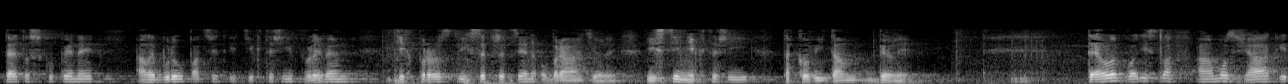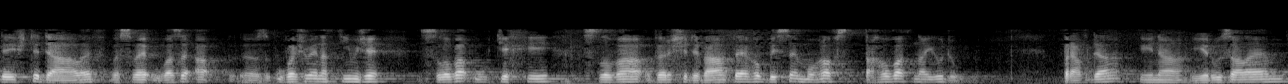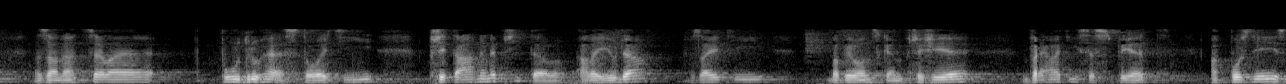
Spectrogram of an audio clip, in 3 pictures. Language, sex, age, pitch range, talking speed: Czech, male, 40-59, 100-125 Hz, 110 wpm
